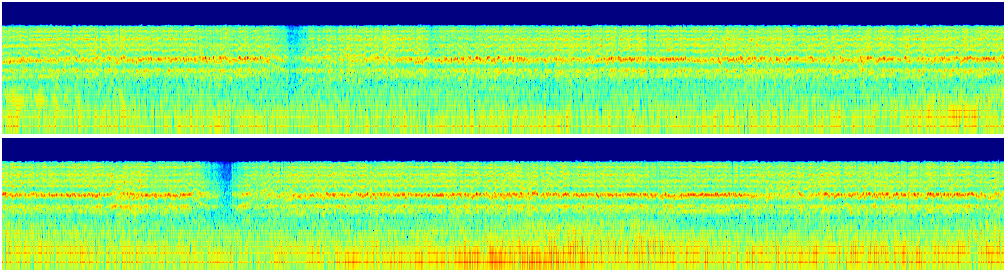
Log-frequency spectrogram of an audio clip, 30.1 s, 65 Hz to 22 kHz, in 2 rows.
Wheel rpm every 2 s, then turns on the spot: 200, 210, 160, 220, 220, 220, 220, 230, 220, 150, 230, 230, 230, 220, 230.
none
